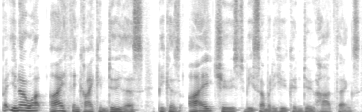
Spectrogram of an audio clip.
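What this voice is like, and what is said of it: Rough voice from a cold. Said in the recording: “My voice is pretty rubbish at the moment because I still haven't got over my cold.”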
